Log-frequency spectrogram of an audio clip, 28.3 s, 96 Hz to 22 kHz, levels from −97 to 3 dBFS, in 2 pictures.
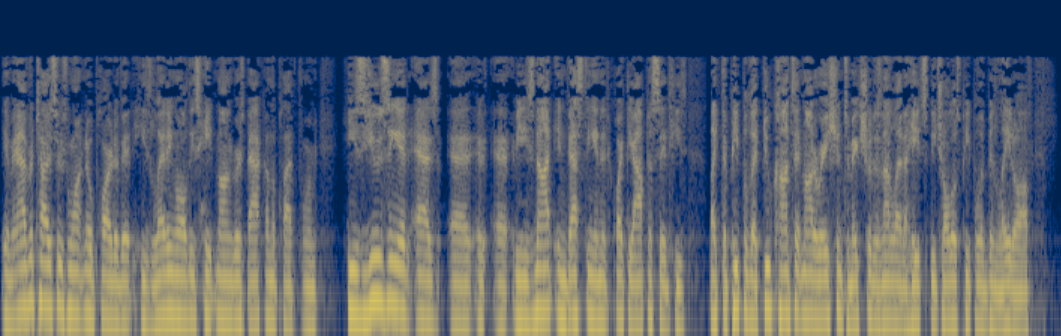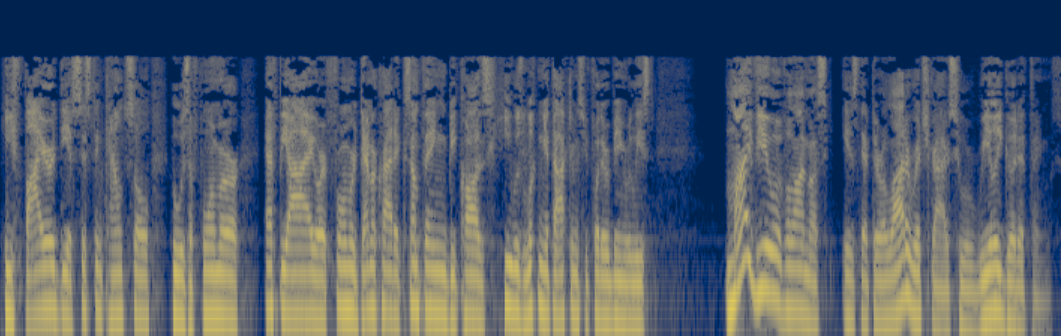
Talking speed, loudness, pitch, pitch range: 220 wpm, -24 LUFS, 125 Hz, 115-140 Hz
